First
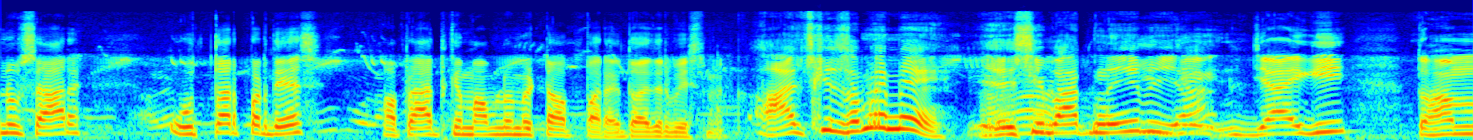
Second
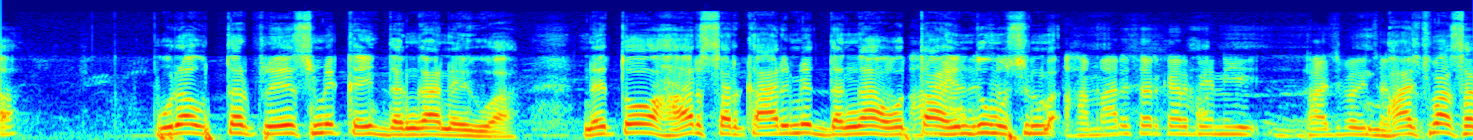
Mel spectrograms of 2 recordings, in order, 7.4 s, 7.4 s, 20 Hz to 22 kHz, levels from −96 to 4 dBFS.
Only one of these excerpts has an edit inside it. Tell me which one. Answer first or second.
first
